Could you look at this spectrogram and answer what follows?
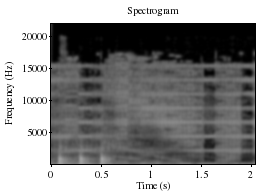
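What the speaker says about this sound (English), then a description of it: "Maybe, can I try knocking on this door?" Three quick, evenly spaced knocks rap on a door in The Blackwell Legacy, crisp and close, followed by a quiet ambient music bed.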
